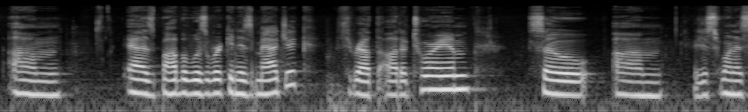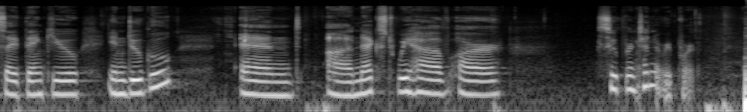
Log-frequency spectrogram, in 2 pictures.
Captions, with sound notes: as Baba was working his magic throughout the auditorium. So I just wanna say thank you, (speaking foreign language) and next we have our superintendent report.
